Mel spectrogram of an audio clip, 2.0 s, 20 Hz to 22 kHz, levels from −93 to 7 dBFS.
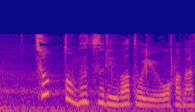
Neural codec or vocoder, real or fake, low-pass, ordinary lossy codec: none; real; 7.2 kHz; MP3, 32 kbps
